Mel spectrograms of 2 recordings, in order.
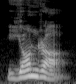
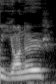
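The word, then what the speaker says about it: genre: इसका मतलब होता है प्रकार या किस्म, यॉनरा, यॉनरा। Okay, did यू गेट it right? कुछ लोग इस वर्ड को यॉनर या जॉनर या जॉनरा भी कहते हैं, लेकिन इसकी सही प्रोनाउंसिएशन है यॉनरा।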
